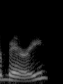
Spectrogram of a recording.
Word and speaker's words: Barry: Barry, all one word.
